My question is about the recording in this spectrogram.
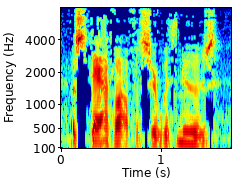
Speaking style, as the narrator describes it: said Dalton

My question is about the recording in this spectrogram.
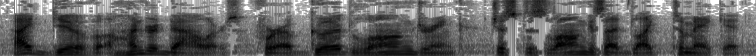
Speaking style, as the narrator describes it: groaned

